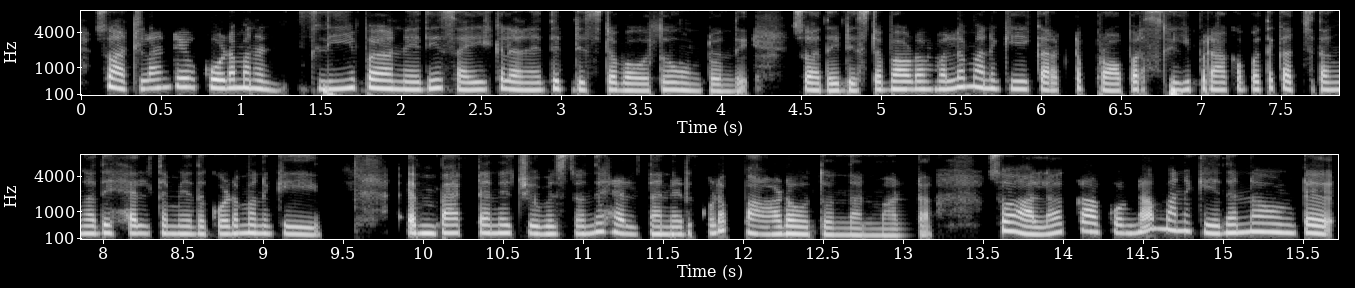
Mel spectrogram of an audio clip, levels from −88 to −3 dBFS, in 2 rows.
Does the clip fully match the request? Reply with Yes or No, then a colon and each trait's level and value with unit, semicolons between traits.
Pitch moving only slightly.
Yes: narrow, 2.3 semitones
